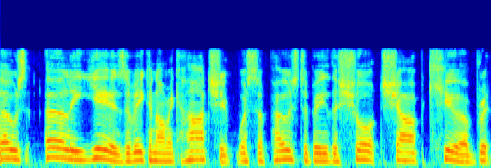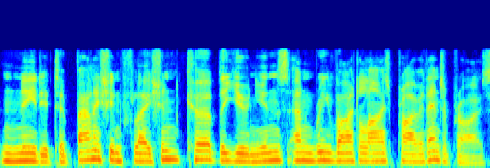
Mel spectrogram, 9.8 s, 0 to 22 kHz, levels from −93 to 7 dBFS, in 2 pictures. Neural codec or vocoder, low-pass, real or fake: none; 7.2 kHz; real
